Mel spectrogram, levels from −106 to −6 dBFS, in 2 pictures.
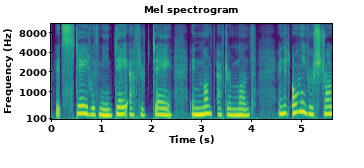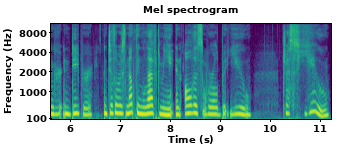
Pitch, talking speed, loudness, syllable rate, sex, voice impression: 235 Hz, 165 wpm, -18 LUFS, 4.4 syllables/s, female, feminine, slightly young, soft, slightly cute, slightly sincere, friendly, slightly kind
